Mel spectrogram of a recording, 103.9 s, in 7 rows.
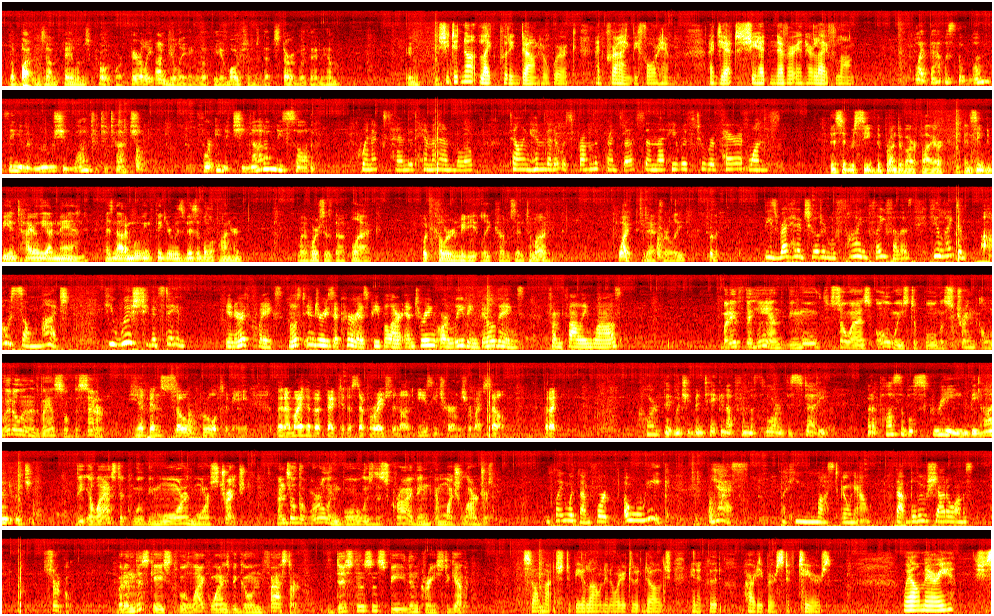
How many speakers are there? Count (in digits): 10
